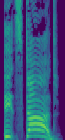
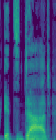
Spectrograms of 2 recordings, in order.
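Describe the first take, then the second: First: High, loud, delighted Dad; boy shouting that Dad is calling; excited boy. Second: Said in the usual way. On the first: A narrator's reading. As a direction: burst out with the news. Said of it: "Tim exclaimed". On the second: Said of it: "Hi, Tim".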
